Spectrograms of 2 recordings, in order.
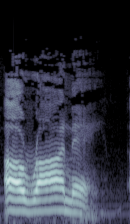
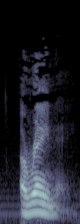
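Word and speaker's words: arane (εἰρήνη): In the Greek, in the New Testament, it's not shalom, it's ara. I'm going to make sure I try to say this right. It is arane. Arene.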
